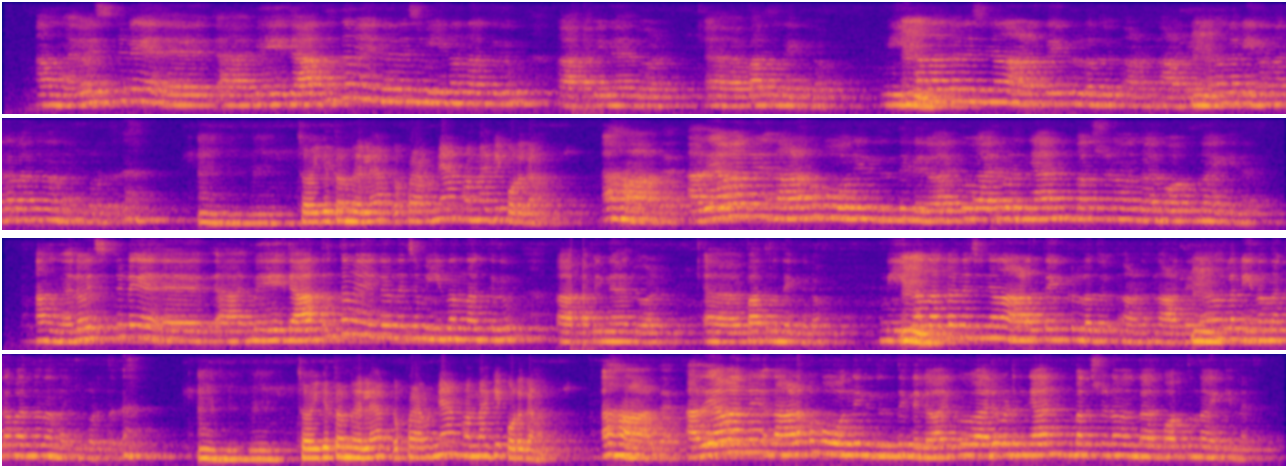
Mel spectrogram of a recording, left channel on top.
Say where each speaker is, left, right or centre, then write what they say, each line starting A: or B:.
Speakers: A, on the right; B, on the right.
A: അങ്ങെനാേയ്ച്ചിട്ടുണ്ടെങ്കി ഏഹ് അ മെയ് രാത്രിത്തെ മെയിന്‌ന്ന് വെച്ചാ മീൻ നന്നാക്കലും ആഹ് പിന്നെ തു ആണ് ഏഹ് പാത്രം തേക്കല്വാ മീൻ
B: ഉം
A: നന്നാ ക്കാന്ന് വെച്ചയ്ഞ്ഞാ നാളത്തേക്ക്ള്ളത് ആണ് നാളത്തേക്കാണ്ന്നല്ല
B: ഉം ഉം
A: മീൻ നന്നാക്കാൻ പർഞ്ഞ് നന്നാക്കി കൊട്ത്ത്
B: ഉം ഹും ഉം ചോയ്ക്കത്തൊന്നുല്ല പറഞ്ഞാ നന്നാക്കി കൊട്ക്കണം
A: ആഹാ അതെ അത് ഞാൻ പർഞ്ഞ് നാളെപ്പ പോവുന്ന് ഇത്‌ല്ലല്ലോ ആര്ക്കും ആര്‌വടെന്ന് ഞാൻ ഭക്ഷണം എന്താ പൊർത്ത്ന്നാ കഴിക്ക്ന്നേ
